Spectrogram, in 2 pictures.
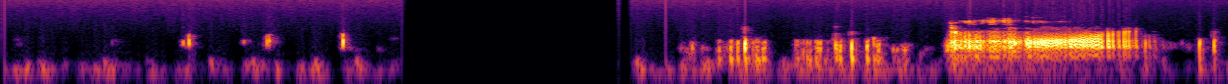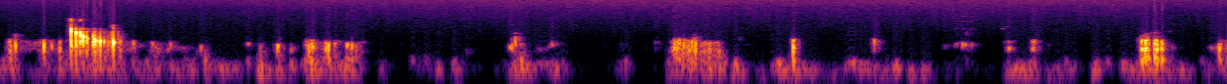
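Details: Stomach growling (borborygmi): low gurgling rumbles and bubbling, with a louder sustained growl in the middle.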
